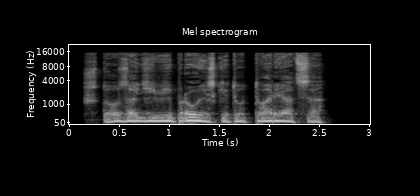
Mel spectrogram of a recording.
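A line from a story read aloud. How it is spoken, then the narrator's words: Hoarse whisper nearby. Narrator (Russian): Послышался рядом хриплый шепот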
